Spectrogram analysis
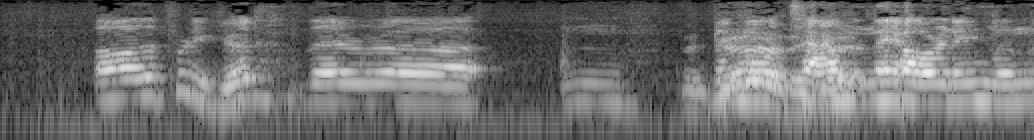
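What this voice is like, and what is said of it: English speaker with Australian-tinged accent. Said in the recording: “is that why he picked up that shitty accent?”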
